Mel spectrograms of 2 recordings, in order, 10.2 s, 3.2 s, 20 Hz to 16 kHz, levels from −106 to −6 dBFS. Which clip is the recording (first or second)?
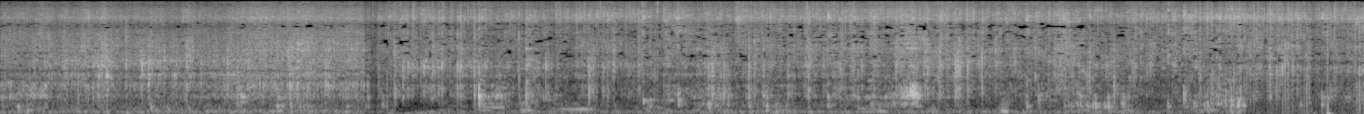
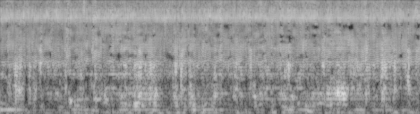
first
